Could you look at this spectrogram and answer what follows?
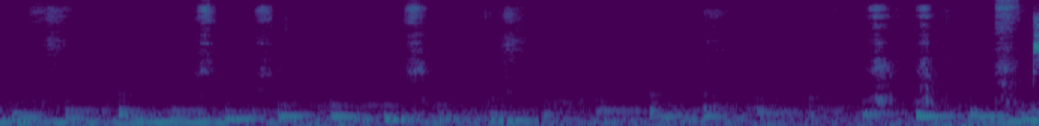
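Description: Pencil sketching on sketchbook paper, drawing a running greyhound from a photo: repeated scratchy strokes in quick irregular bursts, close and fairly soft, with quiet background tones beneath.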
